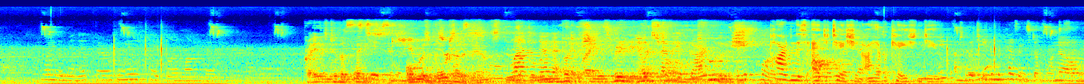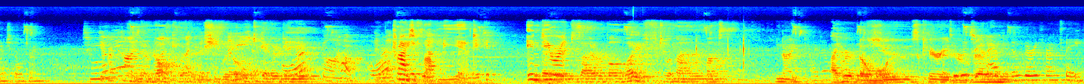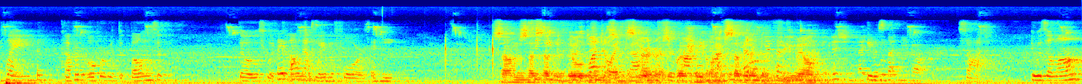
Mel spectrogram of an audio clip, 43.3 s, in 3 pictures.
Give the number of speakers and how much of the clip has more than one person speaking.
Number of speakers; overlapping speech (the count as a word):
ten, about 60%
